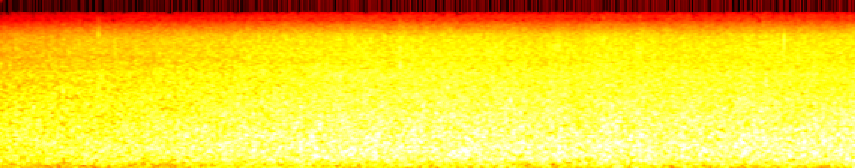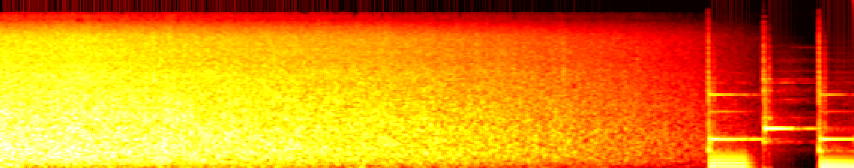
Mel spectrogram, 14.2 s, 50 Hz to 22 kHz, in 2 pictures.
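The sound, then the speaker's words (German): A powerful, steady roar of water rushing from the Brobergen drainage pumping station, which pumps about 700 litres per second into the Oste river, loud, holding for about thirteen seconds and easing slightly before a few brief musical tones cut in. “In dieser Zeit hat das Schöpfwerk so viel Wasser in die Oste gepumpt, wie in 5 Badewannen passt.”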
